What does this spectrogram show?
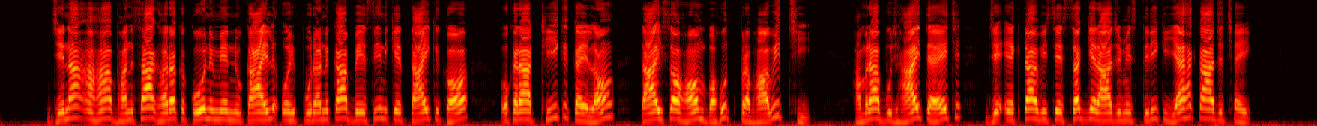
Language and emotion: Maithili, surprised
